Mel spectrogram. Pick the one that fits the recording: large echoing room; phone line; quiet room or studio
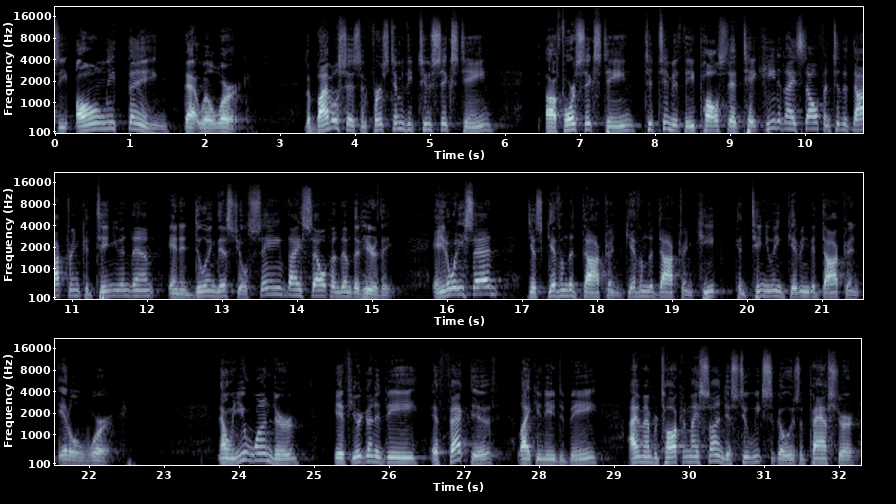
large echoing room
